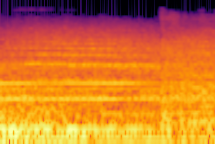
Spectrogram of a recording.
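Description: Cinematic logo-intro sound effect: a deep rumble under several sustained drone tones, slowly fading after the boom that opens it.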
